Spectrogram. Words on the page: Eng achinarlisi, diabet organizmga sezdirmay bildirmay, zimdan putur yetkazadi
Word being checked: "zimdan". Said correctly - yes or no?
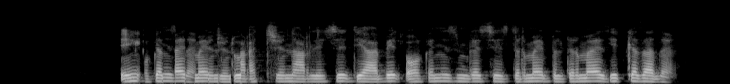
no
